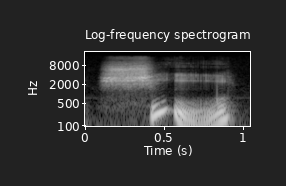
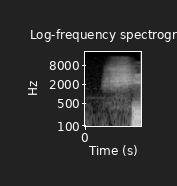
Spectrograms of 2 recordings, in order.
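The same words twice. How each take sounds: First: The word is strong and high in pitch. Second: The word is soft and low in pitch. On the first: It starts the part about her lies. "That she is really strong and high" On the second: It continues the same part. "After that, it's way down low"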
